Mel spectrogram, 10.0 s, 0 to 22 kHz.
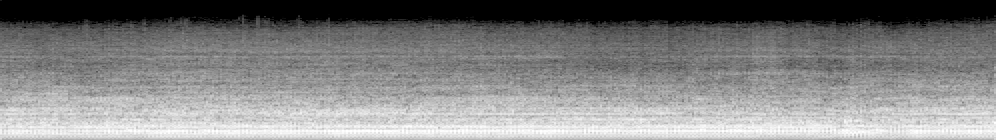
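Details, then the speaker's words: John Deere 170 lawn tractor after steering and front wheel repairs, mowing deck off, driven on the street in 5th. Steady, even single-cylinder drone at constant speed with no knocks, rattles or misses; runs healthy. "pretty good on the street it's kind of funny on the street it feels like it's going so slow but then when you get in the yard it feels like it's falling but but all right so it's running pretty good"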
